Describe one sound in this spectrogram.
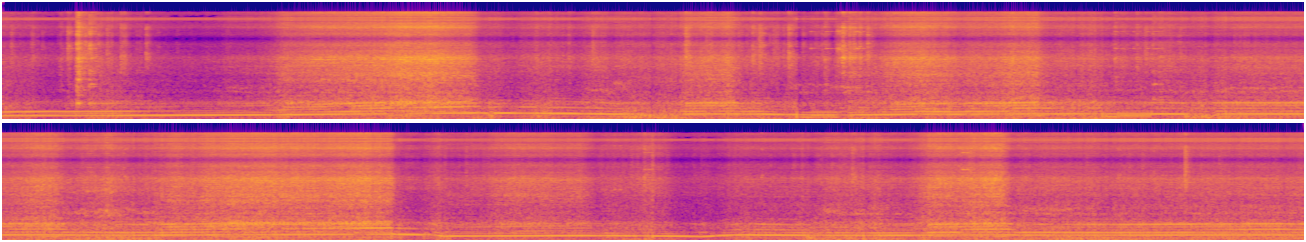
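Tyres hum on the track surface.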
